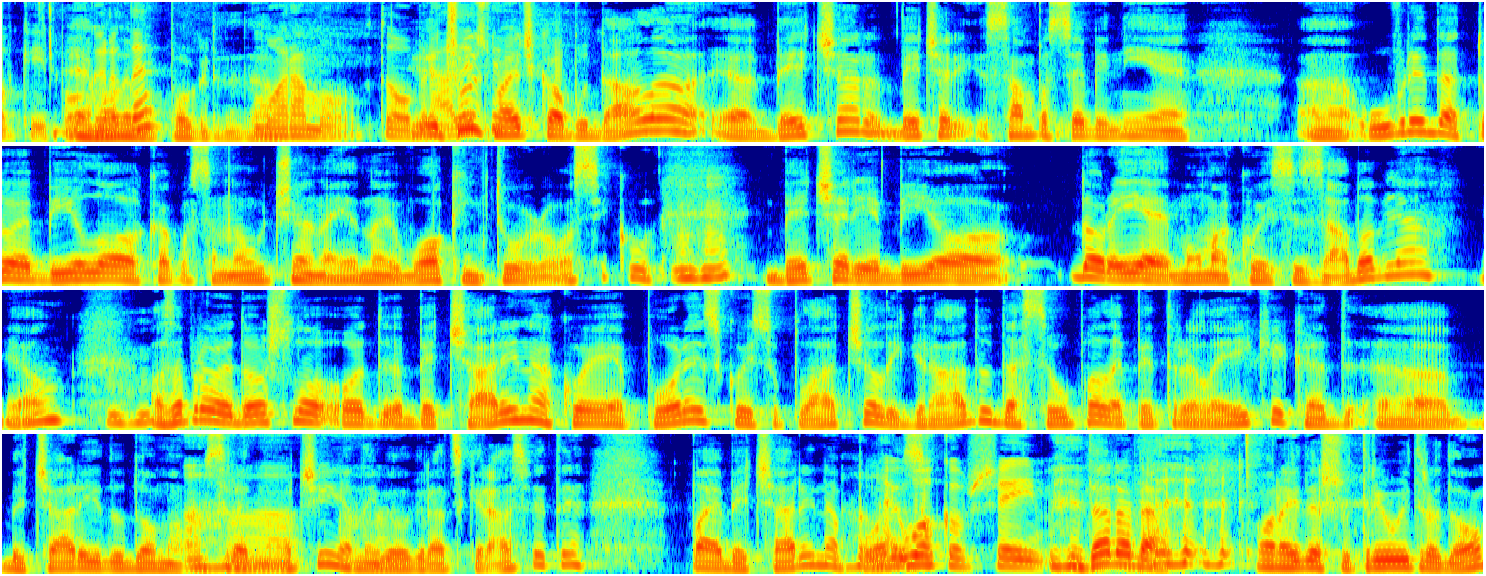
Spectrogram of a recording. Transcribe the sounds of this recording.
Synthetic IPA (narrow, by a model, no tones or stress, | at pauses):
keemolˠimmopoɡr̩d̪ed̪amoɾamo̰t̪ot͡ʃulismoʋet͡ʃkaobud̪a̰labe̞t͡ʃaɾbe̞t͡ʃaɾsaːmpo̞se̞binije̞ | əʔuʋɾe̞d̪at̪oːjebiːlˠo̞kakosamnaut͡ʃio̞na̰jḛd̪nojʋokiŋɡt̪uɾːo̰sikube̞t͡ʃaɾje̞bio̞ | d̪obɾojemo̞mako̞jiseza̰baʋʎa | jḛlˠalzapɾaʋoje̞d̪o̞ʃlˠo̞ʔod̪be̞t͡ʃa̰ɾinako̞jeje̞̰po̞ɾe̞z̥ko̞jisuplˠa̰ːt͡ʃaliɡɾa̰ːd̪ud̪aseupale̞pe̞t̪ɾo̰lḛjkʰe̞kad̪ | be̞t͡ʃaːɾiid̪ud̪o̞mausɾed̪no̞t͡ʃijelnijebiloɡɾaːd̪skeɾa̰ːsʋjet̪e̞ | paje̞be̞t͡ʃaɾinapoɾɾezokofʃemd̪ad̪ad̪aonoid̪e̞ʃut̪ɾiujut̪ɾed̪o̞m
